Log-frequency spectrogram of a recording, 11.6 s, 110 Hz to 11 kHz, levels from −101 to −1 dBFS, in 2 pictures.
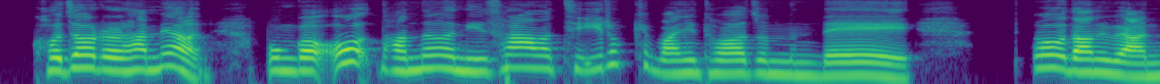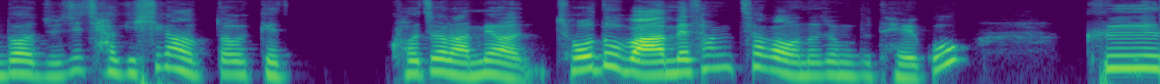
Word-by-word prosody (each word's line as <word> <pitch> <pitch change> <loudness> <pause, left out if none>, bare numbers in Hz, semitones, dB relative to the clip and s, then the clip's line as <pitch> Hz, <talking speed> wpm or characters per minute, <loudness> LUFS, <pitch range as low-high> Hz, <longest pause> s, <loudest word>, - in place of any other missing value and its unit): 거절을 235 0 +3
하면 245 +4 +2 0.3
뭔가 230 -1 +2
'어 360 +4 +3
나는 245 +1 0
이 220 0 -1
사람한테 260 0 0
이렇게 320 +5 -8
많이 200 0 -1
도와줬는데 185 -4 -1 0.6
어 270 0 +3
나는 215 -2 +4
왜 190 - +1
안 175 0 +2
도와주지?' 195 +2 -4
자기 210 -3 -7
시간 270 0 -2
없다고 190 0 -6
이렇게 185 -1 -6 0.5
거절하면 195 -3 -1
저도 260 +5 +1
마음에 190 +2 +7
상처가 265 -1 -3
어느 180 -2 -3
정도 180 -2 -8
되고 165 - -4 0.5
그 265 0 -1
215 Hz, 325 characters per minute, -23 LUFS, 185-260 Hz, 0.6 s, 마음에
